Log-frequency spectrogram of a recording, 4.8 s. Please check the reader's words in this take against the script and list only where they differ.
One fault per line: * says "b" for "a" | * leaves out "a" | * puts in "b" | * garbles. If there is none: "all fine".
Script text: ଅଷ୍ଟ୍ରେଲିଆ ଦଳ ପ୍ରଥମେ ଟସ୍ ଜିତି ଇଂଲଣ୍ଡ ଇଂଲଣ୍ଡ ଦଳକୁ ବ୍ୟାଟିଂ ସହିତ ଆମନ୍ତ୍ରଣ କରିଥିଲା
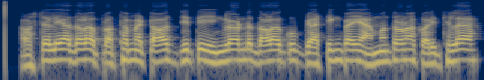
* leaves out "ଇଂଲଣ୍ଡ"
* says "ପାଇଁ" for "ସହିତ"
